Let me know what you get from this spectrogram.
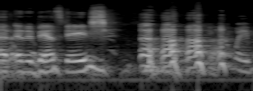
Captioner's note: laughs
